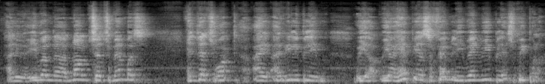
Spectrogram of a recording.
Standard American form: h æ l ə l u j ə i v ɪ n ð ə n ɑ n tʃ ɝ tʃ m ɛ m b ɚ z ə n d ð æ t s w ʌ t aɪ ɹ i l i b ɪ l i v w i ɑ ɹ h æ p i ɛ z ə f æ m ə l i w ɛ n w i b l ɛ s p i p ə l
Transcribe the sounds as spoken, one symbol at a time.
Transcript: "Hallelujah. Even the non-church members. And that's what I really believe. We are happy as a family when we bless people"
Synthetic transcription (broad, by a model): h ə l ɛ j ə i v ɪ n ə n ɑ n tʃ ɝ tʃ m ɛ m b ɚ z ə n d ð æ t s w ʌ t aɪ ɹ i l i b ɪ l i v w i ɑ w h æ p i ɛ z ə f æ m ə l i w ɛ n w i b l ɛ s p i p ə l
